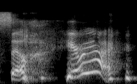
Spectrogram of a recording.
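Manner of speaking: real laugh breaking into the words; giggling through it, pitch jumping up. Real, not acted. Guest laughing at her own big dreams, laughing.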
